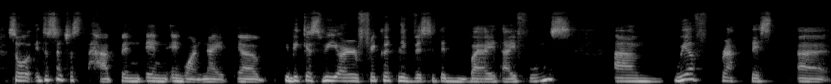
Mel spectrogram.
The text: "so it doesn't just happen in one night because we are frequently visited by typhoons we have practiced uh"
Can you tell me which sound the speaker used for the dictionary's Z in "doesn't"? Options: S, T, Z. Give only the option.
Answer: S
